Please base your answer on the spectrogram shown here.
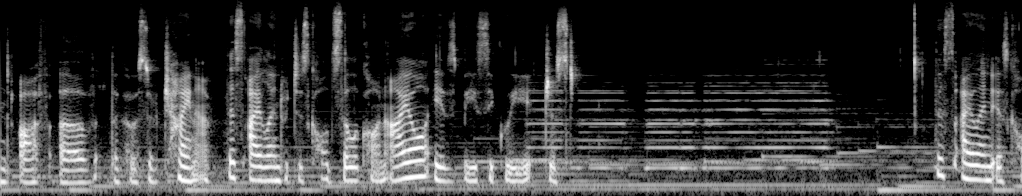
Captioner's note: car honking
